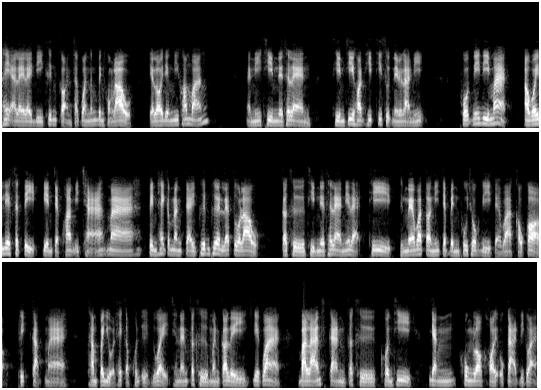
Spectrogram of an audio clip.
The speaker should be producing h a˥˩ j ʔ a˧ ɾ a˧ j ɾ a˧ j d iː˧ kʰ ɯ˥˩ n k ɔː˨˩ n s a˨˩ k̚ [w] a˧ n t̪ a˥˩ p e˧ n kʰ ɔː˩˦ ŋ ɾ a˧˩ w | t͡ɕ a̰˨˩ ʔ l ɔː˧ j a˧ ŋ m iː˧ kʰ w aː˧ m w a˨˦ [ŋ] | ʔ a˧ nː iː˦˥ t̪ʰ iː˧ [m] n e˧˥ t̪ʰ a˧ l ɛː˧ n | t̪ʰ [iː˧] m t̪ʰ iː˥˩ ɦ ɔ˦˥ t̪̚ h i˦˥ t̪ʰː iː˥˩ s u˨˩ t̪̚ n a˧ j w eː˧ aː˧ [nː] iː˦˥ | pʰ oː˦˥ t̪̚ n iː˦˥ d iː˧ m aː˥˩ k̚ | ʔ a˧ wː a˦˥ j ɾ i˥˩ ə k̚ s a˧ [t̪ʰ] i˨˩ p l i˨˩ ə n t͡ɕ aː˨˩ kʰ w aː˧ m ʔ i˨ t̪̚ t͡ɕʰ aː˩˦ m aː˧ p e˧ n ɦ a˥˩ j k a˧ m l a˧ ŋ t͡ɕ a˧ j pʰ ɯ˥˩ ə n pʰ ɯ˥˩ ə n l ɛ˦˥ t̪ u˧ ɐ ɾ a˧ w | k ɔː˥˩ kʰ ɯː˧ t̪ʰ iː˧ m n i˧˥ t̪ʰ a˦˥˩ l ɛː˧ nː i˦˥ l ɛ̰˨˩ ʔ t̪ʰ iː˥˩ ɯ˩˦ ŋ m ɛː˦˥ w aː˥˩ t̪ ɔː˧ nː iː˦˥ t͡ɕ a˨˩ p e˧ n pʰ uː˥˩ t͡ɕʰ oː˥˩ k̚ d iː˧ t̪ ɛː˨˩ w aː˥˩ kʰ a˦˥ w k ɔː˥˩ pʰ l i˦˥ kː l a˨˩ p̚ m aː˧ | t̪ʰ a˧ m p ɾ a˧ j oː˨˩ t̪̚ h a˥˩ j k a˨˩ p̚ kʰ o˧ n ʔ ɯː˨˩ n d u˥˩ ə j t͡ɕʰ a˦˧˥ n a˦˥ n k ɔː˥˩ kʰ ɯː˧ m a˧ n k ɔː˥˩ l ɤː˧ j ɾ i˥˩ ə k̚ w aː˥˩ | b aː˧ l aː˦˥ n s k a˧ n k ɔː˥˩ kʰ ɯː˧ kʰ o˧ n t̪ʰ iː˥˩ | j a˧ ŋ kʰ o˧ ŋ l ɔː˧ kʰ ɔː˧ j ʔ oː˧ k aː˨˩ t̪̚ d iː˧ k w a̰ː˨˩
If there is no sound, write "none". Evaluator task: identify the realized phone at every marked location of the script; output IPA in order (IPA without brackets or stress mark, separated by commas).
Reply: w, ŋ, m, iː˧, n, t̪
